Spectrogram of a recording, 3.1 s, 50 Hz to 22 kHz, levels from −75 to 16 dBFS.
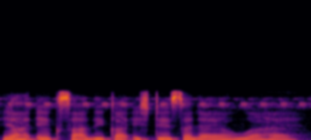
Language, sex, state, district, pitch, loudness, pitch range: Hindi, female, Jharkhand, Garhwa, 235 Hz, -17 LUFS, 220-240 Hz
